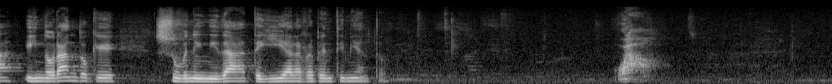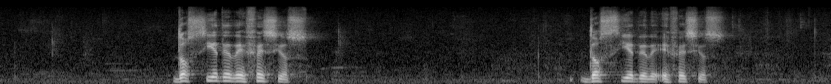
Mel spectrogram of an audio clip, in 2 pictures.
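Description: A middle-aged man speaks slowly and emphatically into a microphone, with long pauses.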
